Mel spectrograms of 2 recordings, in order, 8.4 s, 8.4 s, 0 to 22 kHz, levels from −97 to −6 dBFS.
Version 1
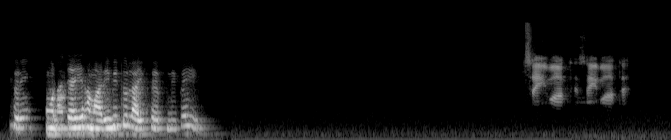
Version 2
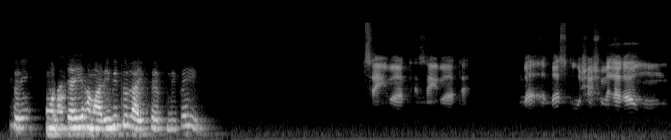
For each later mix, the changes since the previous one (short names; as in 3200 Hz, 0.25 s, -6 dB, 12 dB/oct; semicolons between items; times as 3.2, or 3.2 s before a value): second voice: entry -2.00 s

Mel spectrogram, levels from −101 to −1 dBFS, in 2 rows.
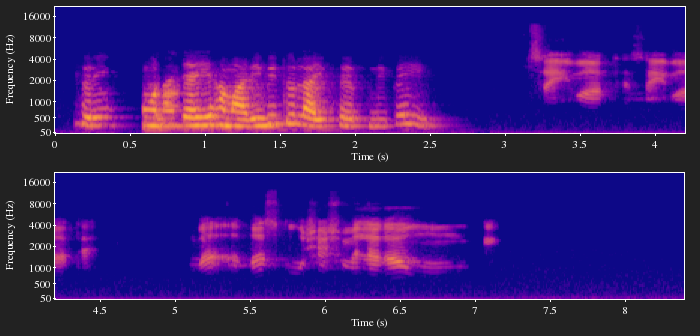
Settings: second voice: entry -1.40 s; master: add bell 110 Hz -13 dB 2.1 oct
